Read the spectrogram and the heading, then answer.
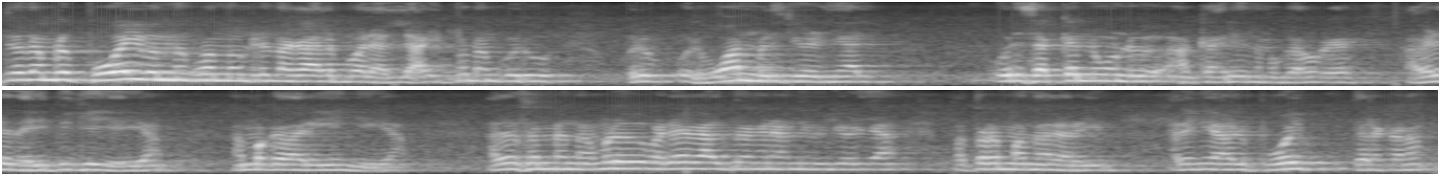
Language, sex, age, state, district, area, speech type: Malayalam, male, 60+, Kerala, Kottayam, rural, spontaneous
